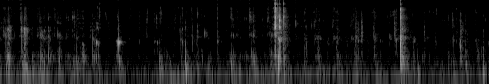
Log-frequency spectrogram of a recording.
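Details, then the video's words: Golden retriever puppy, fed a raw diet, eating raw lamb for the first time; crisp crunching and sharp bone-like snaps amid rapid chewing, two louder cracks standing out, indoors. "Puppy tries raw lamb for first time! ASMR Eating Sounds"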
